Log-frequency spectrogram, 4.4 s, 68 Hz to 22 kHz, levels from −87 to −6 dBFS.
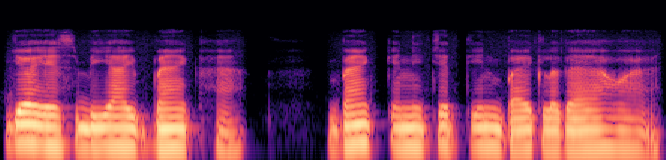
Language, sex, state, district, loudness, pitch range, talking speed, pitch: Hindi, male, Jharkhand, Palamu, -17 LUFS, 100-110 Hz, 160 wpm, 110 Hz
